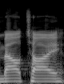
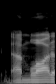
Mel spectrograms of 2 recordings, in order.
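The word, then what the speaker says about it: Mailata: Landon Dickerson, and then Maltai, or Malata. Malata is how you say it, actually.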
